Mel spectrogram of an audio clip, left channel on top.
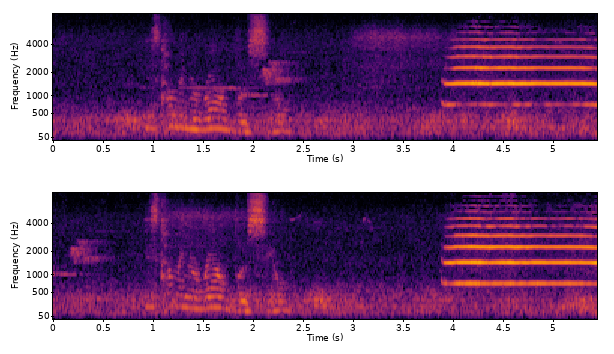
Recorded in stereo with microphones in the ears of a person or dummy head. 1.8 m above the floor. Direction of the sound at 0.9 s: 35° right (ahead or behind).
